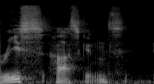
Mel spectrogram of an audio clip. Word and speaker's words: Rhys Hoskins: Rhys Hoskins.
